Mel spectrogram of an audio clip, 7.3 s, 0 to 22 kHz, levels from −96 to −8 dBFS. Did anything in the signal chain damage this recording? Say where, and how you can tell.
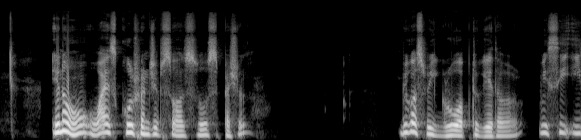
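Yes. Between 0.7 and 0.85 s, just before "why school", the loudest speech peaks flatten and pick up a harsh, crackling edge. This is microphone overload at the converter stage. The input level sits about 2 dB above full scale, so a small share of samples, roughly two percent, hit the ceiling and lose their tops. A mic gain set too high is the likely cause.

Right after that overload, at 0.85 s, the voice and the background drop together by about 2 dB in one step. This is the microphone volume being stepped down by call processing, likely an automatic gain control reacting to the clipped peak. It steps down again at 1.86 s, between "why school" and "are so special", and then at 5.64 and 6.66 s. Each step is about 2 dB. Each change is abrupt, not a gradual fade.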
